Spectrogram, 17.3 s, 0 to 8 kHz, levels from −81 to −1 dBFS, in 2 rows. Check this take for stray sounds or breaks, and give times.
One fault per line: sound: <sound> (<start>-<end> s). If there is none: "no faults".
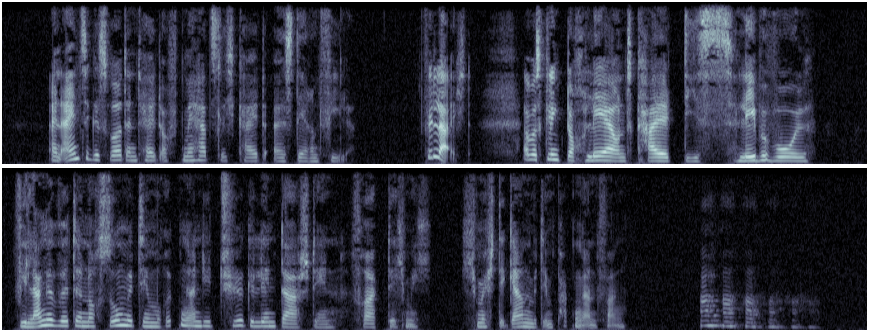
sound: laugh (15.6-16.9 s)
